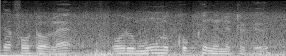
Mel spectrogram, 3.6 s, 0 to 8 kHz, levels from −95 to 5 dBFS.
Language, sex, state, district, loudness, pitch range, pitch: Tamil, male, Tamil Nadu, Chennai, -14 LUFS, 110-145 Hz, 135 Hz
